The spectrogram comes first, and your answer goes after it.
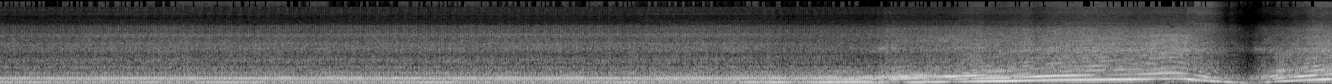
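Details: Suzuki Bandit motorcycle with high-flow fuel pump, inline fuel pressure gauge fitted, pressure never dipping: even, steady idle then clean throttle blips climbing and falling smoothly with no stumble; healthy engine, no fuel starvation.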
